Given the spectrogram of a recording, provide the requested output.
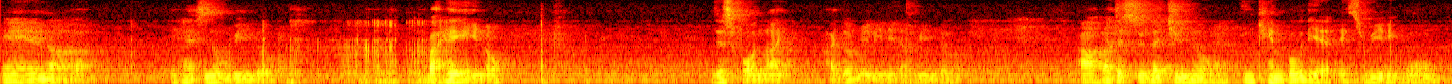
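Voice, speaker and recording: Man, low voice, halting casual vlogger talking to a camera in a small room; boomy and slightly dull. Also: fairly even intonation. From New Zealand. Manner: halting, repeats and corrects himself with many fillers. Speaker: travel vlogger. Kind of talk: casual vlog walkthrough. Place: small windowless hotel room. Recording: echoey room, muffled, noisy background.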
